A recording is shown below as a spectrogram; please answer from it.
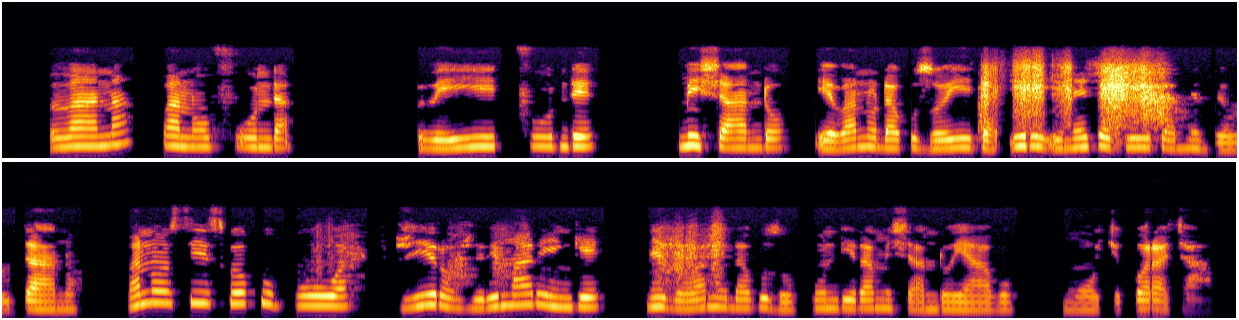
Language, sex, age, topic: Ndau, female, 50+, education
